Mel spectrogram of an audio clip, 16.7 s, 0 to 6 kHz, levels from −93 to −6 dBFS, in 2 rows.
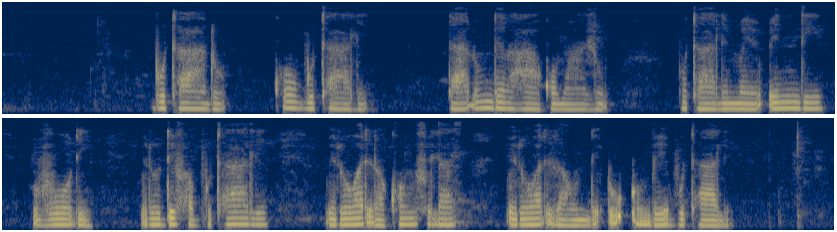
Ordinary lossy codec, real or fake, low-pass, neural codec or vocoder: Opus, 64 kbps; real; 5.4 kHz; none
